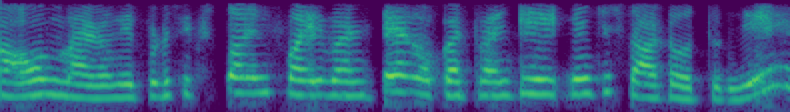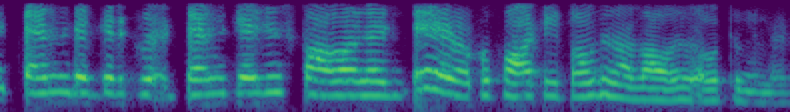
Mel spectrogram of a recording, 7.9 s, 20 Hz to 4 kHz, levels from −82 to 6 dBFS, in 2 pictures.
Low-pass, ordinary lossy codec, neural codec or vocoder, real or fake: 3.6 kHz; none; codec, 16 kHz, 2 kbps, FreqCodec, smaller model; fake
